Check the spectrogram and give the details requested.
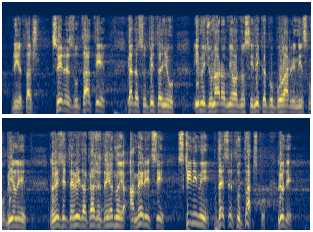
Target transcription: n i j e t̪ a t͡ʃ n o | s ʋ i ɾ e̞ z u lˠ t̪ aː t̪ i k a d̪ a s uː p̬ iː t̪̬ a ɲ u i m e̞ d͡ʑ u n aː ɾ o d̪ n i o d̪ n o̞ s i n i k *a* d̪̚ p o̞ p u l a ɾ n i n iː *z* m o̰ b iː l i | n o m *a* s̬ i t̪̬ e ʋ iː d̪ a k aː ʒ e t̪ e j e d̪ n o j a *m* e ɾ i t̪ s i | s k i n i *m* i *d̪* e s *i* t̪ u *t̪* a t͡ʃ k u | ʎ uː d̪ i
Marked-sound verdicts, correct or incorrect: correct, incorrect: s, incorrect: i, correct, correct, correct, incorrect: e, correct

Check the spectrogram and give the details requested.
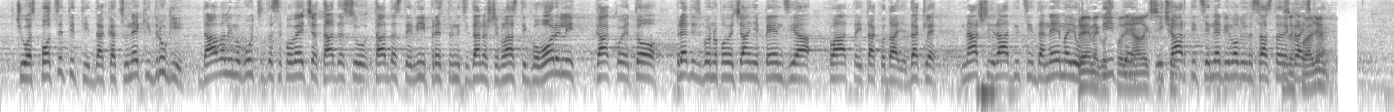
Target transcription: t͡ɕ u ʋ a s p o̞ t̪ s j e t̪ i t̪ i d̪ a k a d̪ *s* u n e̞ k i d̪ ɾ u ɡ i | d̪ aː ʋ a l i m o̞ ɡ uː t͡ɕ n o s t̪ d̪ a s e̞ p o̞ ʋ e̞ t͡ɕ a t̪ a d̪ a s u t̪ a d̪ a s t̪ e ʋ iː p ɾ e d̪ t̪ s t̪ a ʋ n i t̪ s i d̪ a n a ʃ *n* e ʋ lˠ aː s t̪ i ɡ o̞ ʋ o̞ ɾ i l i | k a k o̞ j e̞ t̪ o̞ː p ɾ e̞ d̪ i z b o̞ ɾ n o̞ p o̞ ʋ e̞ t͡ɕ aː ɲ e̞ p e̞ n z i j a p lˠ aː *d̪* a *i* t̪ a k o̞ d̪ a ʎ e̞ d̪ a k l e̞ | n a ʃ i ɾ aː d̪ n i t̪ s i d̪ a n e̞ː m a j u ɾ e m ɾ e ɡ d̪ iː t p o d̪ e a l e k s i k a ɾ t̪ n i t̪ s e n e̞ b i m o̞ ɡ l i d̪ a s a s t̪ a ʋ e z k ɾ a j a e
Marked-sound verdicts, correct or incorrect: correct, incorrect: ɲ, incorrect: t̪, correct

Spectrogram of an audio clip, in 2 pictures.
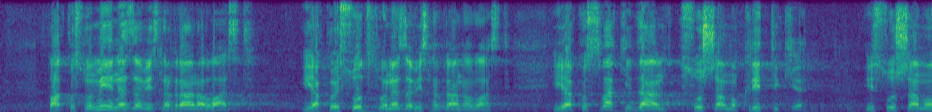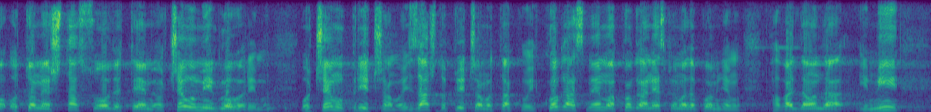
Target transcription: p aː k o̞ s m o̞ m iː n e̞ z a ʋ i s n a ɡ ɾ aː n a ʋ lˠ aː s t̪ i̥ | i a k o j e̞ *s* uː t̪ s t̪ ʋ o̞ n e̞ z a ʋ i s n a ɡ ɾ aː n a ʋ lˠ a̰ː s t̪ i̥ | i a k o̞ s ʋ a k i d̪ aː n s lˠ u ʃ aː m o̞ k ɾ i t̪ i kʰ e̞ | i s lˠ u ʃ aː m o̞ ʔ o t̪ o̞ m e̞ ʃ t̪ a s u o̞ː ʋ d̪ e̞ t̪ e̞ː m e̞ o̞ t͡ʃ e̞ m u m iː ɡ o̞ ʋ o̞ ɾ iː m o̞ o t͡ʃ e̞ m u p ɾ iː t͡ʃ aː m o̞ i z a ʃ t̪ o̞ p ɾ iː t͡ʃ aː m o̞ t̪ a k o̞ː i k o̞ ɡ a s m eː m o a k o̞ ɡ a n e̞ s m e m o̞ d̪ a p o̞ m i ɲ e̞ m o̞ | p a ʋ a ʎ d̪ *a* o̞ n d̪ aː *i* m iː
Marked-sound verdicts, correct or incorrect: correct, correct, correct

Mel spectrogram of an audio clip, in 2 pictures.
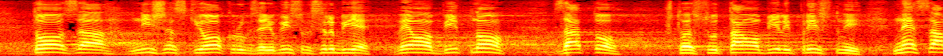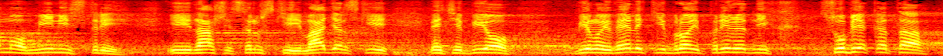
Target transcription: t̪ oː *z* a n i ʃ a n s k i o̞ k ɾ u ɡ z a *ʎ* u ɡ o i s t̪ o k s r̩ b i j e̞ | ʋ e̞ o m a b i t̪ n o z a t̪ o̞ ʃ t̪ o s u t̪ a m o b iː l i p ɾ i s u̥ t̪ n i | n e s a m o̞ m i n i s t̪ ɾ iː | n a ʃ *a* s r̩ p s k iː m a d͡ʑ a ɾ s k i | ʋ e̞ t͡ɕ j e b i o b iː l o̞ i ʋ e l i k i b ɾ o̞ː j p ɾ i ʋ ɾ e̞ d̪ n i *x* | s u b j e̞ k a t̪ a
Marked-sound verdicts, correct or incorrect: correct, incorrect: j, incorrect: i, correct

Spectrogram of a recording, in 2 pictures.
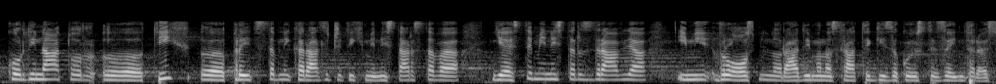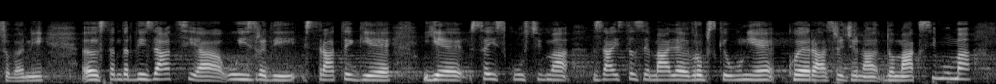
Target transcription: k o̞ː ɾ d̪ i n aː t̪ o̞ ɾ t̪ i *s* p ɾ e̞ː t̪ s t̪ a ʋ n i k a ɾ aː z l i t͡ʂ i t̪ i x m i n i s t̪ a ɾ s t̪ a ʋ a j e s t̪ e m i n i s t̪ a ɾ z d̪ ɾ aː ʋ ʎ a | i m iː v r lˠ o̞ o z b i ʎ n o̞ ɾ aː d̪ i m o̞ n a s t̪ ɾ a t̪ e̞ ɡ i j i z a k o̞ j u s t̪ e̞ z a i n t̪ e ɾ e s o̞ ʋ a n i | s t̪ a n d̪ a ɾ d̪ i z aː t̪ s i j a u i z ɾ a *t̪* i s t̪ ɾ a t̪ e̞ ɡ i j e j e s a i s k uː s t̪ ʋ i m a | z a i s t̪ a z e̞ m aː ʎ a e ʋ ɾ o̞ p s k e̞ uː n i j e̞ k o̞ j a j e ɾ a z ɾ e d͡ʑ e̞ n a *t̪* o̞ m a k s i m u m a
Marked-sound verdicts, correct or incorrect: incorrect: x, incorrect: d̪, incorrect: d̪

